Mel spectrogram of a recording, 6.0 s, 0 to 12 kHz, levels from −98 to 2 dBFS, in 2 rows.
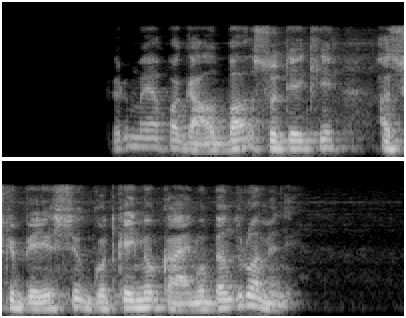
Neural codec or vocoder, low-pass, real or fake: none; 7.2 kHz; real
